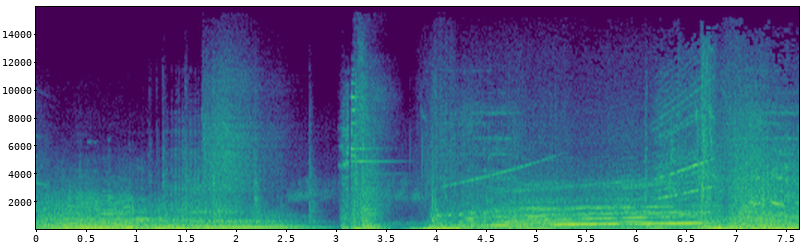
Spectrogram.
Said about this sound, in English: And you hear the end, like, it's just no music, just the sound design and the atmosphere, and then it goes silent, and then you hear the engines, like, activate again.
